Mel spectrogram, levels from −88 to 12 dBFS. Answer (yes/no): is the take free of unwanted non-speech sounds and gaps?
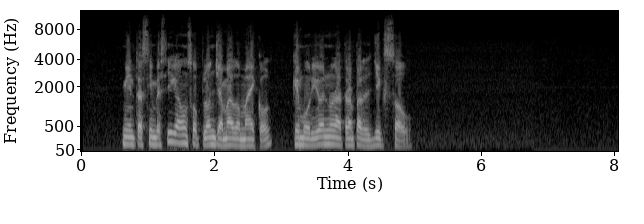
yes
